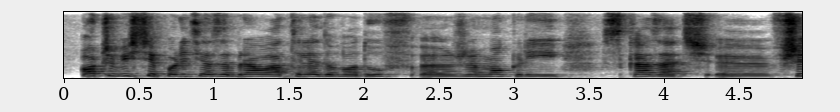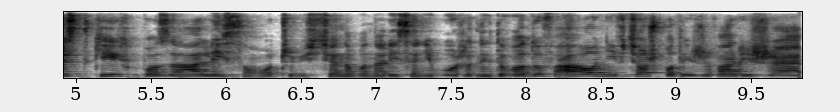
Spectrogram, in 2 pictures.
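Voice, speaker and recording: Clearly audible background noise under a fairly high female voice, moderately paced and fairly level in intonation. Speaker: true crime podcast co-host. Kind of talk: crime storytelling.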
